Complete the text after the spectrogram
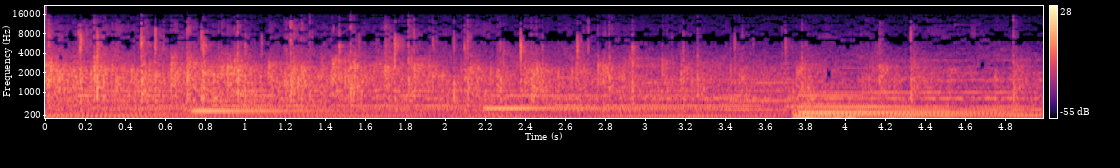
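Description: A crowd claps steadily throughout, a dense wash of many hands at moderate volume, with low sustained tones humming faintly underneath and no one speaking.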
